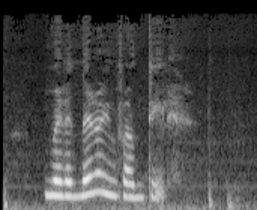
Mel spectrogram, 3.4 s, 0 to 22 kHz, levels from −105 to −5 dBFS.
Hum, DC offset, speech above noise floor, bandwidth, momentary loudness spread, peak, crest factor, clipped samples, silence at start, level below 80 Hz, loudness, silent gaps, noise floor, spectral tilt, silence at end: none; under 0.1%; 28 dB; 15 kHz; 23 LU; -6 dBFS; 16 dB; under 0.1%; 0.05 s; -52 dBFS; -21 LUFS; none; -49 dBFS; -6.5 dB/octave; 0.3 s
